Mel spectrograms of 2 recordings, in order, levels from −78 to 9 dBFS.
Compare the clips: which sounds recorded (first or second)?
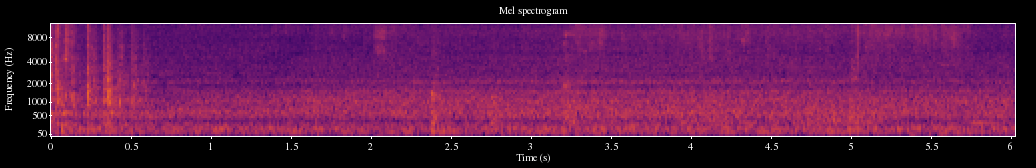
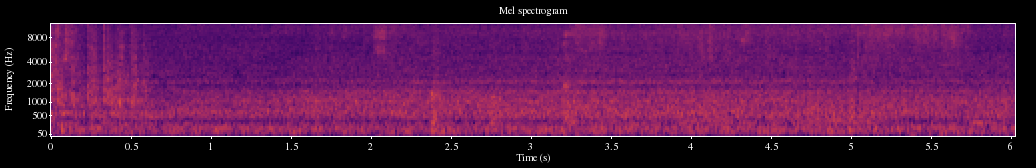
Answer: first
